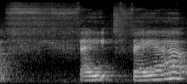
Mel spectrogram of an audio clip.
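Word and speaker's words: Fage: the zero percent the I think you pronounce the brand like fate fair or something it actually says it on the um the tub but it's spelled phage the phage zero percent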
